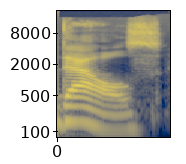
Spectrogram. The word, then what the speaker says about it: Dalles: Dalles.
